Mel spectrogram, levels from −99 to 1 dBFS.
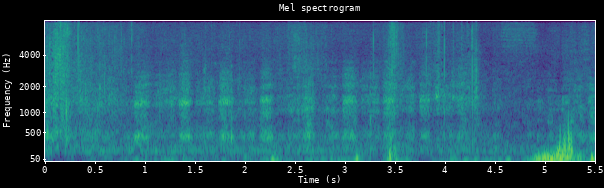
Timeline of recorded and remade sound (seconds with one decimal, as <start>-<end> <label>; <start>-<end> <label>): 0.0-5.5 recorded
